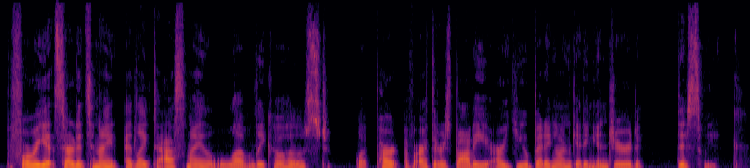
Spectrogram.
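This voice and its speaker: Female podcast host, low-pitched and smooth, casual and enthusiastic delivery. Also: moderate pace, dark tone, no echo. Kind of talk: casual podcast discussion with an introduction.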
